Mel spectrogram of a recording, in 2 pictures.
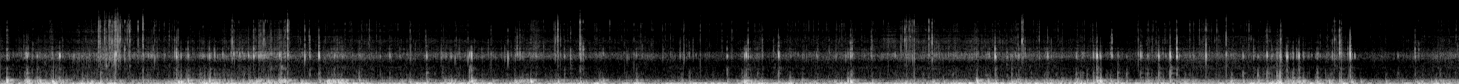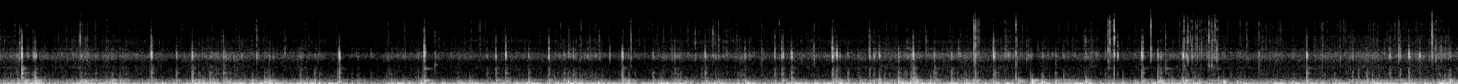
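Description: Continuous rumble of a drift trike riding over snow, heard through a GoPro with wind buffeting the microphone. A steady whine runs underneath, and many small knocks and clicks come from the trike jolting over the surface.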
